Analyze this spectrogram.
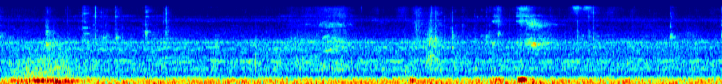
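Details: Steady road traffic hum with faint voices and no animal calls.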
